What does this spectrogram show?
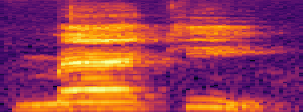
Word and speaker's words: Mbeki: Then Thabo Mbeki was Mbeki, ठीक है ना, ये एम बी साइलेंट कर दिया मैंने।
